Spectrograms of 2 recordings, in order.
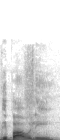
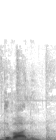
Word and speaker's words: Diwali: And Dipavali has become Diwali. So they take away that syllable and it's pronounced differently.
